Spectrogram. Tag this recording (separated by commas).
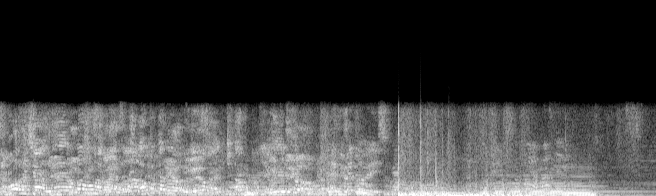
Singing, Roll, Drum, Musical instrument, Drum kit, Cymbal, Rock music, Heavy metal, Music, Speech, Guitar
